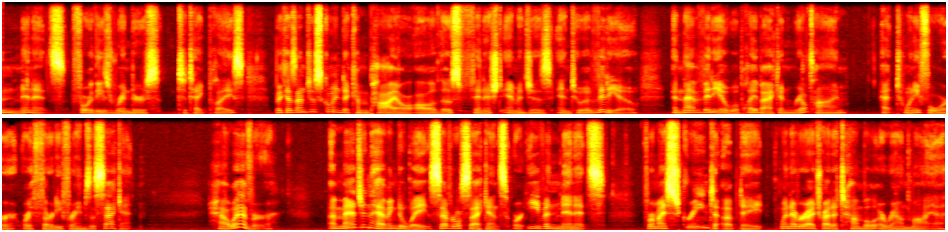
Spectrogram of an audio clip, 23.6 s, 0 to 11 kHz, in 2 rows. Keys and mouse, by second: 15.4 click, 17.5 alt+click, 18.8 alt+middle click, 22.1 alt+click.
